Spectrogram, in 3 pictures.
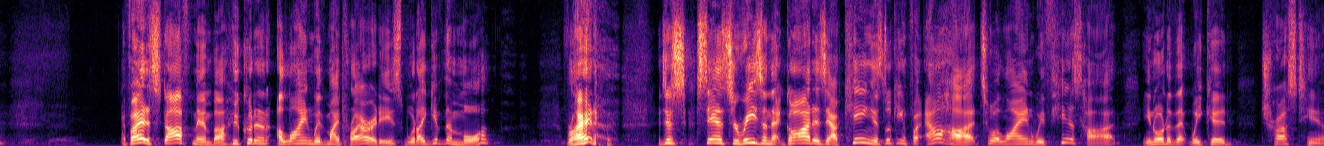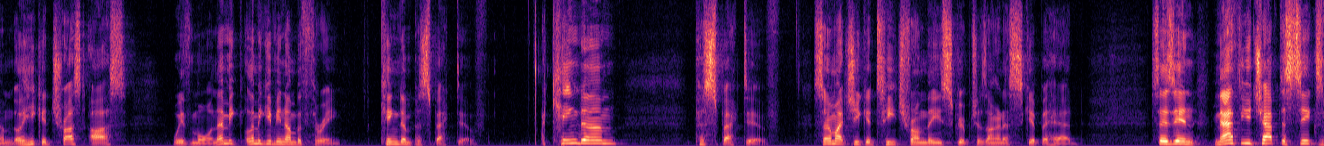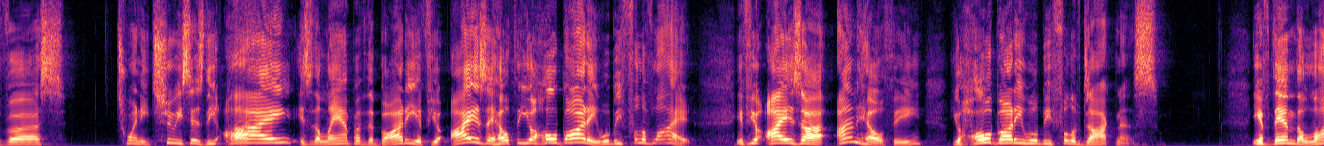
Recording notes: preached this message on June 18th at our Brooklyn community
